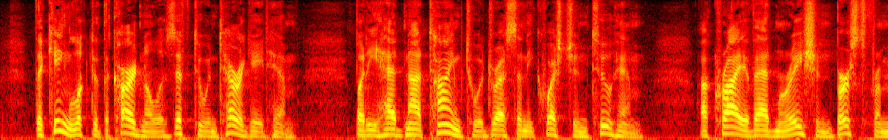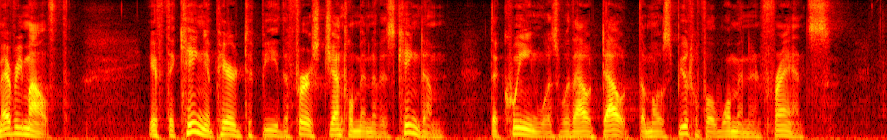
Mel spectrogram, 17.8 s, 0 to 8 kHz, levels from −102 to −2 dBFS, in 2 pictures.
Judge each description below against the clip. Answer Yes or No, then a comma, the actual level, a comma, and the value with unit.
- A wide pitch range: No, average, 4.6 semitones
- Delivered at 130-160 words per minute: No, average, 175 wpm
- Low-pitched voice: Yes, low, 100 Hz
